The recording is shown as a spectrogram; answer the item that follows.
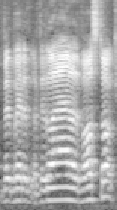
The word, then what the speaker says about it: Vladivostok: Vladivostok, that's how they pronounce it over there, that you might not know.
